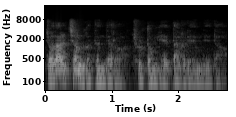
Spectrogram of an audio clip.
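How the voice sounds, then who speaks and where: A man speaks very slowly with a very deep, low pitch. His voice is somewhat breathy, and his intonation is lively. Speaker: military veteran. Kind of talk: personal memoir narration.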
